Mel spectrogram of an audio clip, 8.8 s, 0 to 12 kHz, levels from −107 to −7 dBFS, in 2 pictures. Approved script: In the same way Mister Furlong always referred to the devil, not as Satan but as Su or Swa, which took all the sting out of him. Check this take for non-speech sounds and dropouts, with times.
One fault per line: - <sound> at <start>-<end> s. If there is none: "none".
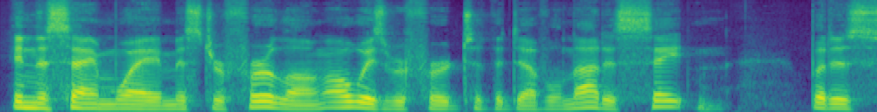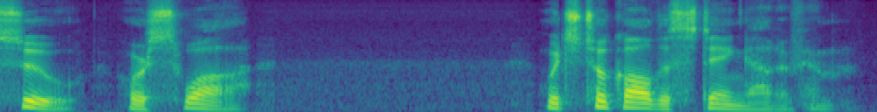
none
